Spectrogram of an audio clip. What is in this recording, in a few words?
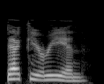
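"decurion", British English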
